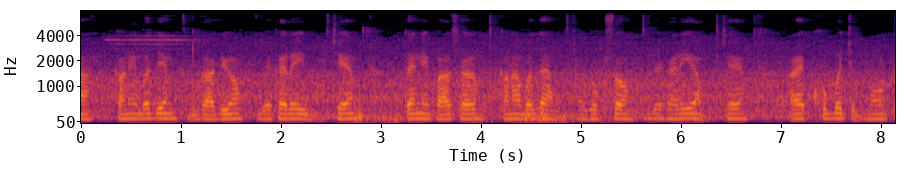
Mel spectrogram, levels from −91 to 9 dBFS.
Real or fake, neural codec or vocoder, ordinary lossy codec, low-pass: real; none; none; 7.2 kHz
